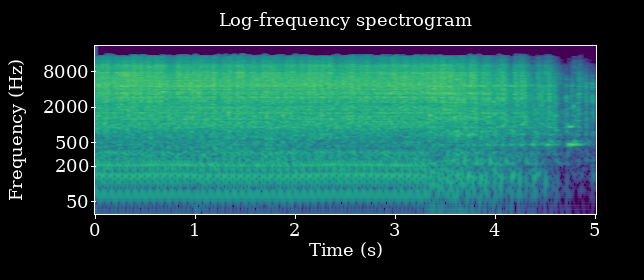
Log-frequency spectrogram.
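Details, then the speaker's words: A second riding mower that also ran low on oil: low, lumpy, uneven idle that stumbles and dies, engine rocking and blowing white smoke. Not thought to be a rod knock; rings suspected burnt, head gasket possibly long blown. "This one, you can see it's smoking pretty good. Engine's rocking back pretty pretty good back and forth. I don't think that's really a rod knock or anything like that, but looks like the rings are pretty well burnt."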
